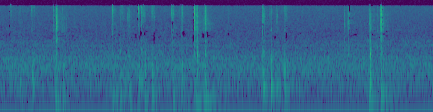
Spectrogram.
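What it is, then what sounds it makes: Plastic laptop keyboard. Both hands type on a backlit plastic laptop keyboard with fingertips and nails, making quiet, scattered clicks and taps. Each key press is a brief, bright tick with a faint low thud and almost no ring, coming in irregular small bursts over a soft steady hiss.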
